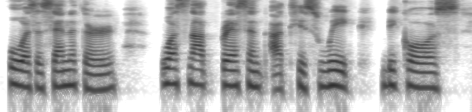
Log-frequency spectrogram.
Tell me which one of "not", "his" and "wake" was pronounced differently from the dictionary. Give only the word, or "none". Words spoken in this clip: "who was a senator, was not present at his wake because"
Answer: his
